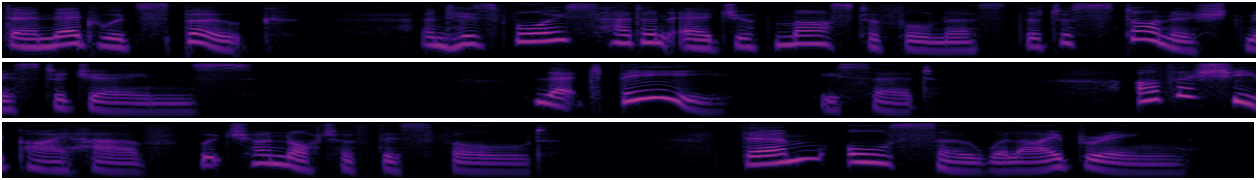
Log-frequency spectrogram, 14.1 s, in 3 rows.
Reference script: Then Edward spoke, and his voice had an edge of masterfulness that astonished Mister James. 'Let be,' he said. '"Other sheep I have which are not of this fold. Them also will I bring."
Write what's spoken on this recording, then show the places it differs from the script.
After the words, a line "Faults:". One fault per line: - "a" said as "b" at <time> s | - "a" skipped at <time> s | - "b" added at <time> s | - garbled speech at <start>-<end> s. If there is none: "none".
Then Edward spoke, and his voice had an edge of masterfulness that astonished Mister James. 'Let be,' he said. '"Other sheep I have which are not of this fold. Them also will I bring."
Faults:
none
